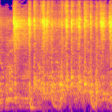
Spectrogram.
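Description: A DJ's turntable set played loud through speakers: a hip-hop beat with a steady drum rhythm, and the record scratched back and forth by hand so the sound swoops down and up in pitch a few times in the middle.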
